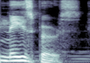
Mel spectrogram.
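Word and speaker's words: Nez Percé: Petite anecdote, même en anglais, ils sont appelés n percé bien que prononcé naze PSE.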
